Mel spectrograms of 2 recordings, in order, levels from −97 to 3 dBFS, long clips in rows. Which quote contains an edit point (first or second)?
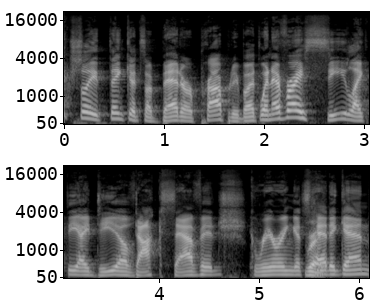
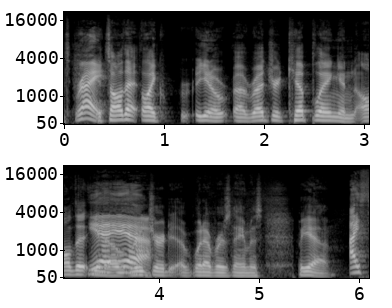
first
